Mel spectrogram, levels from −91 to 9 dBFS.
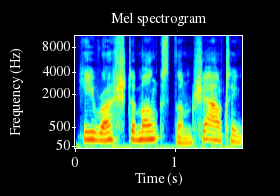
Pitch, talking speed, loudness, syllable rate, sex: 165 Hz, 180 wpm, -17 LUFS, 4.5 syllables/s, male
